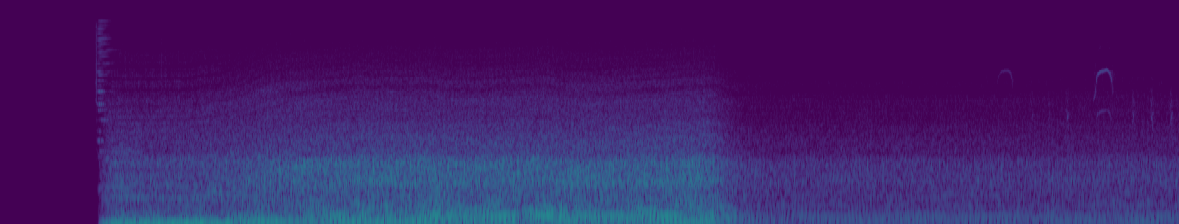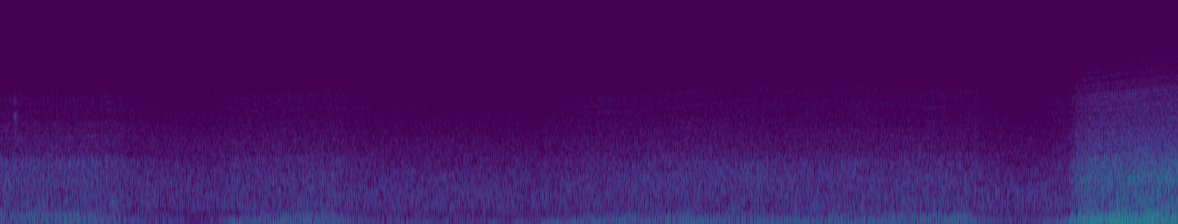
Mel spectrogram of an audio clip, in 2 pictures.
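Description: A tractor engine rumbles steadily and revs.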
